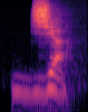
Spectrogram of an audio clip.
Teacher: It's a pop, J, and I'm using my voice.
